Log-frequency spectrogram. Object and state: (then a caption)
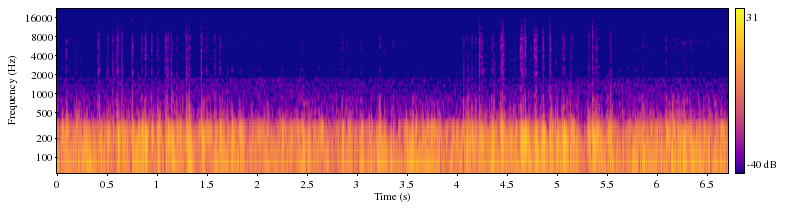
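Metal mesh microphone grille. Fingertips of both hands scratch the hollow black metal mesh grille of a large desktop microphone. The result is a steady, dense scratching rumble that is heavy in the low end, with quick crackly ticks and brief bright flicks scattered throughout.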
